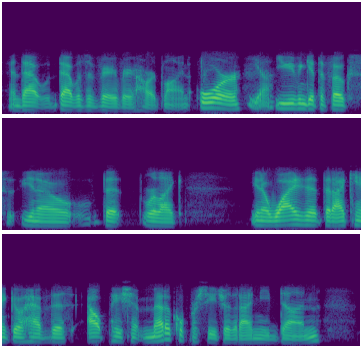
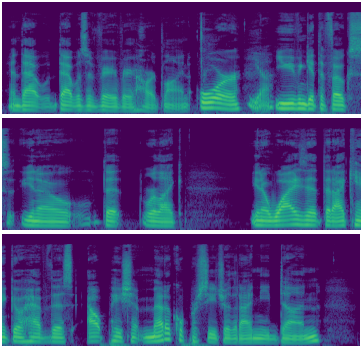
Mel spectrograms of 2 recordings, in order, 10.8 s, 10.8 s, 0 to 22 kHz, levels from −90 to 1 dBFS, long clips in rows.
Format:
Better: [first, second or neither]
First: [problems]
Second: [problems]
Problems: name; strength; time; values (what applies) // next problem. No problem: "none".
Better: second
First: phone-call audio; nothing above 3.5 kHz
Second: none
